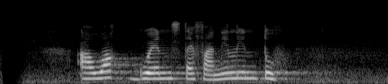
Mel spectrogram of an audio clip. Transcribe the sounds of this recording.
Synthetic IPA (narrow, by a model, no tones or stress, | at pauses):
ʔawak̚ɡuɛnst̪efanilint̪ʊh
